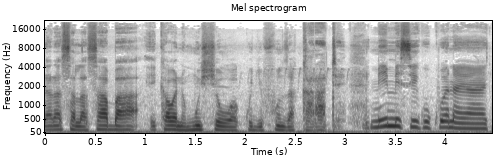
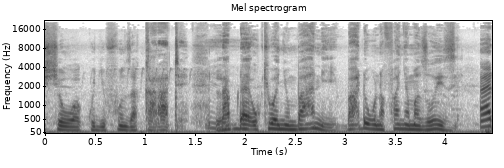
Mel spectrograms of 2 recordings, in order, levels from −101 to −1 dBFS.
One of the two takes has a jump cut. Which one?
first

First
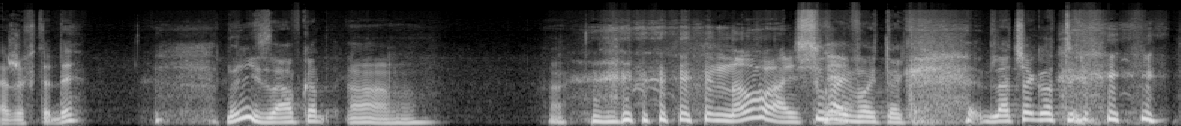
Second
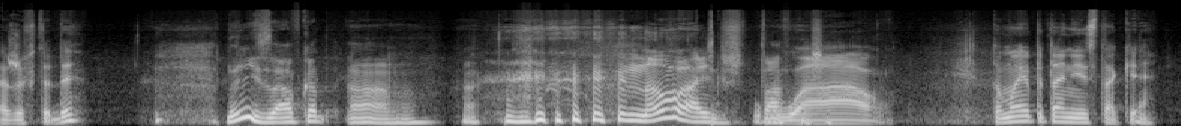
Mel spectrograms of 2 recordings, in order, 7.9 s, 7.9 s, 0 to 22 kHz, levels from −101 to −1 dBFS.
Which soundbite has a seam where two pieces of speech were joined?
second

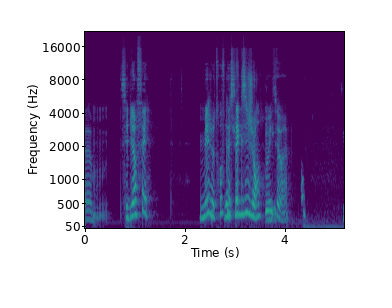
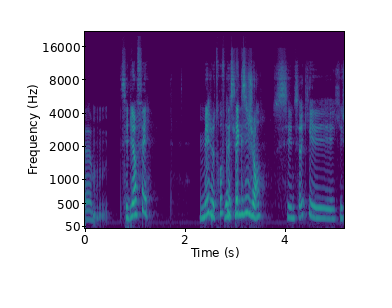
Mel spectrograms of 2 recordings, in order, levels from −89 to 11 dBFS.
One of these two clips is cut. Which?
first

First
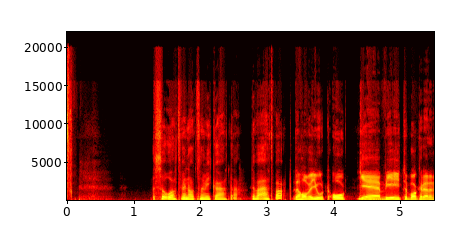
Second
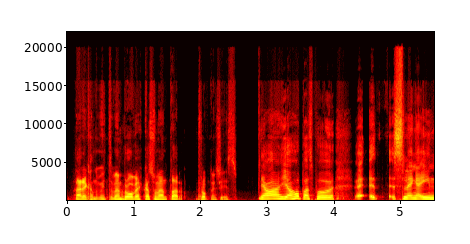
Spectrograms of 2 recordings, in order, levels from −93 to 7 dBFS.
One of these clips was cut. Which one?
first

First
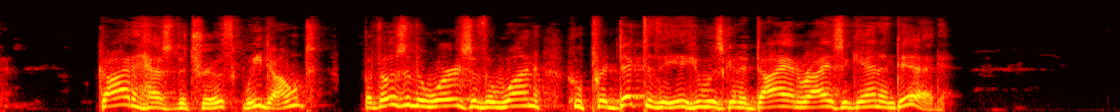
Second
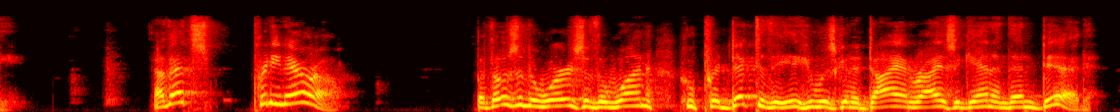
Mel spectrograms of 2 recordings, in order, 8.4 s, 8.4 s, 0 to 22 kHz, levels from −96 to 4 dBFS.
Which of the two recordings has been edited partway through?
first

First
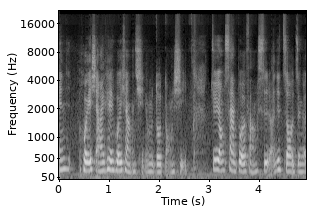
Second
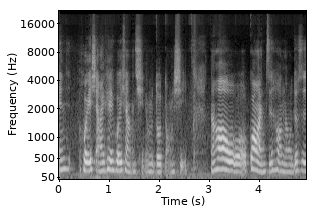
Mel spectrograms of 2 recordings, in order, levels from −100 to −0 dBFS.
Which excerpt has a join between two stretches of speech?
first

